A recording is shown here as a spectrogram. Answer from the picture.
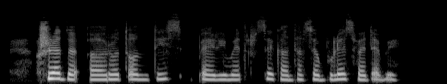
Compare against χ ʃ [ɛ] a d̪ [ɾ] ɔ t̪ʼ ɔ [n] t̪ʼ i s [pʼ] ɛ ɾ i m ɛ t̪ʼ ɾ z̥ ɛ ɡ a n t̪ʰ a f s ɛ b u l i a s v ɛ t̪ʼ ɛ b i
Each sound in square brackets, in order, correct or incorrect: incorrect: i, correct, correct, correct

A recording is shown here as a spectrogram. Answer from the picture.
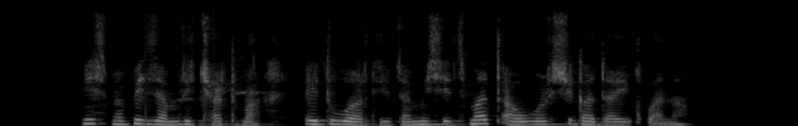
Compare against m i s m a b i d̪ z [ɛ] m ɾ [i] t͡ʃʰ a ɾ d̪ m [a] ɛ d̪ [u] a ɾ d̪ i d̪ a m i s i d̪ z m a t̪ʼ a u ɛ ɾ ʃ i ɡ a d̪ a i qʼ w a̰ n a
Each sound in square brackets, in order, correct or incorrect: incorrect: a, correct, correct, correct

